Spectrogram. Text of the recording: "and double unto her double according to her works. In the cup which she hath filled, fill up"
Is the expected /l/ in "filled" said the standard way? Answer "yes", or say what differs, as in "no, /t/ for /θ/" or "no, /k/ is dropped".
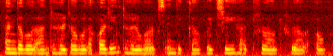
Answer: no, /l/ is dropped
